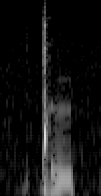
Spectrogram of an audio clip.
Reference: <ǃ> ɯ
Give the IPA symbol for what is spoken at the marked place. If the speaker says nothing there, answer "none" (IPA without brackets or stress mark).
ǃ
